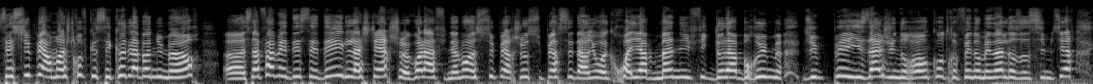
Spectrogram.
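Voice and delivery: high, loud, gushing, carried-away, fired-up excitement.

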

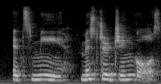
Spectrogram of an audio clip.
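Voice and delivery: usual speaking voice

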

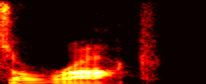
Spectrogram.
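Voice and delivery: growling voice. A companion answers the narrator's worry about a missing item, growled. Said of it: "growled Ikarax".

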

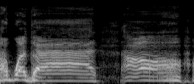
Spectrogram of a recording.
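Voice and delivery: fake sobbing. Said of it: "I'm crying now".

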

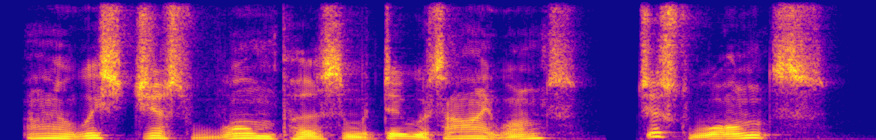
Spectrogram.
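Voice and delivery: high-pitched, sulky, petulant tone. A girl answers before being sent off to her dorm, sulking. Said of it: "Lydia sulked".

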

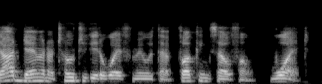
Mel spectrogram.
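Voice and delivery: ordinary delivery

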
